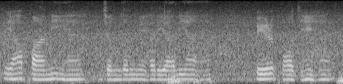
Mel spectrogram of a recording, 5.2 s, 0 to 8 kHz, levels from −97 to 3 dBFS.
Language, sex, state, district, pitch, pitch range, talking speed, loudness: Hindi, female, Chhattisgarh, Raipur, 170 Hz, 165-180 Hz, 115 wpm, -19 LUFS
